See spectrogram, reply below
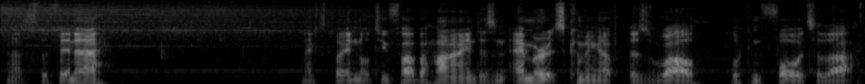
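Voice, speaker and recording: Speaking at a normal speed with a lowish, fairly flat intonation, the man keeps streaming his game. Casual asides to himself alternate with crisp air traffic control calls, over a clear layer of background noise.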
